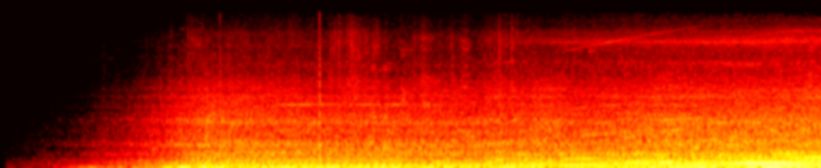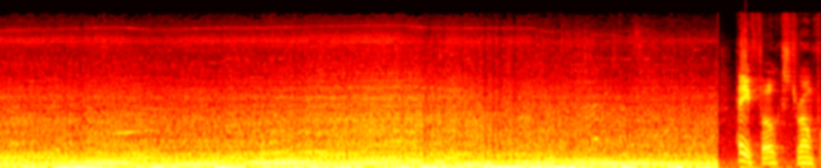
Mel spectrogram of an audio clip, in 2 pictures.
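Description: A bus engine rumbles and hums steadily while driving.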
